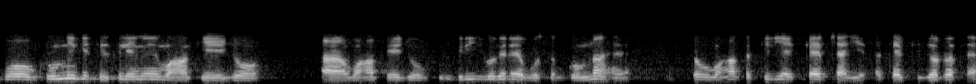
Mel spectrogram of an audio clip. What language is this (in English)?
Urdu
